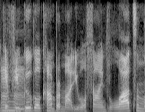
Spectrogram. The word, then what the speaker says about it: kompromat: kompromat, yes. – I guess, if I'm pronouncing that correctly. – Yes.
